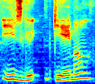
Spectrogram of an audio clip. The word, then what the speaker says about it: Yves Guillemot: Do you know that is pronounced that? Ruchle? Or Yves Guillemot?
